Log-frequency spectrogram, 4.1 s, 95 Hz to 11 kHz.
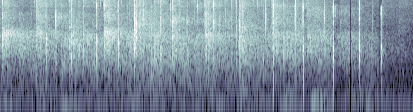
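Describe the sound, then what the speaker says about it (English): A modest round of applause for a speaker at a city Carnival 2021 welcome event, scattered distinct hand claps from a small audience, fairly faint and thinning toward the end. "Let's give him a round of applause."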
